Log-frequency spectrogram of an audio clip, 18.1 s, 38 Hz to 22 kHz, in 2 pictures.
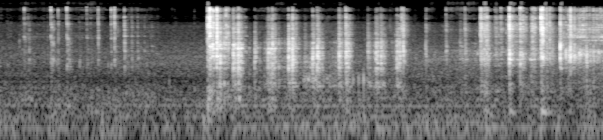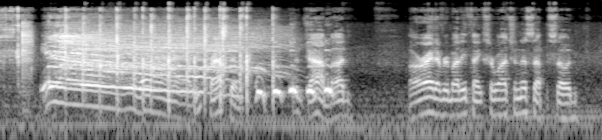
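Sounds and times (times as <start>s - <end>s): plastic game parts clattering: 3.1s - 6.2s, 6.8s - 9.6s.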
